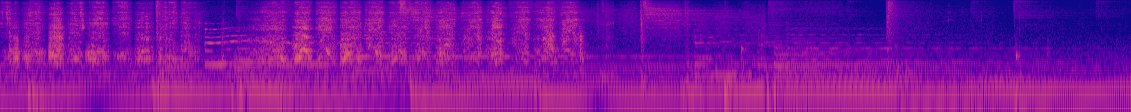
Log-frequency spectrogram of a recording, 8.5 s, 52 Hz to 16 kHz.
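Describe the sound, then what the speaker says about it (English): Milling a motor mount out of 25mm acrylic with a blunt single-flute cutter on a cheap machine, a loud grinding, rasping cut with shifting tonal whine and a fluttering rhythm, pausing briefly midway. "I cut a temporary motor mount out of 25mm acrylic"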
